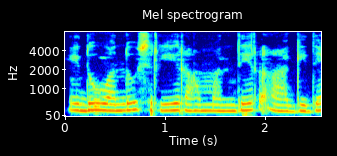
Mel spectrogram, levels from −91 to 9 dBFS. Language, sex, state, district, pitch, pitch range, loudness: Kannada, female, Karnataka, Bidar, 230 Hz, 220-235 Hz, -17 LUFS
